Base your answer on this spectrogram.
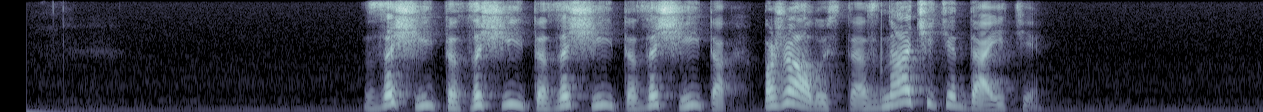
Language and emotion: Russian, angry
